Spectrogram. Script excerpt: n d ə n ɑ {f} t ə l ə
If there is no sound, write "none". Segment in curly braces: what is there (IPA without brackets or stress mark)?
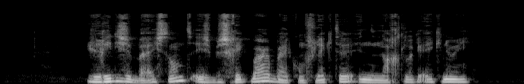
χ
